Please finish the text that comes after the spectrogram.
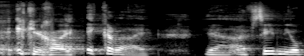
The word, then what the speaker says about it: Écureuil: Aquarial. Écureuil.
